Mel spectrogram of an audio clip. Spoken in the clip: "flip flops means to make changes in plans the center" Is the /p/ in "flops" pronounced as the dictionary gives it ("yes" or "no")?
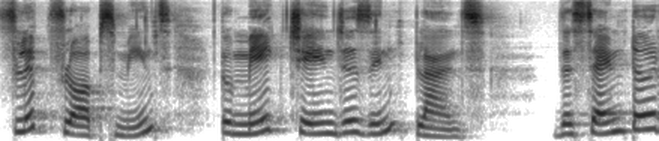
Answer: yes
